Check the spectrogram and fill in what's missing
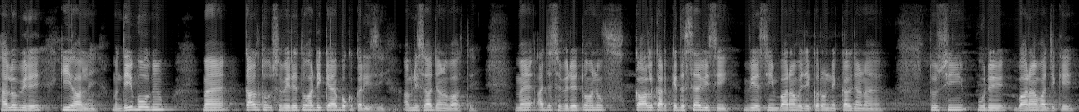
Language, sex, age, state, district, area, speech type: Punjabi, male, 18-30, Punjab, Fatehgarh Sahib, rural, spontaneous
